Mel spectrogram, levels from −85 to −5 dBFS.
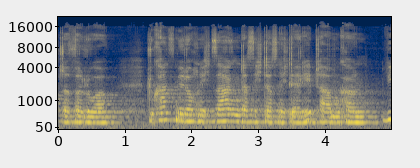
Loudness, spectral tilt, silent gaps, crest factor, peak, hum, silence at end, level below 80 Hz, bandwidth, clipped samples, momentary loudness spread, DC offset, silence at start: -18 LUFS; -4.5 dB/octave; none; 16 dB; -2 dBFS; none; 0 s; -42 dBFS; 18 kHz; under 0.1%; 6 LU; under 0.1%; 0 s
